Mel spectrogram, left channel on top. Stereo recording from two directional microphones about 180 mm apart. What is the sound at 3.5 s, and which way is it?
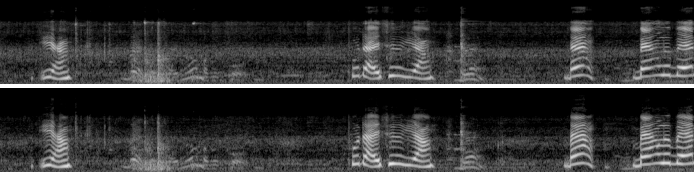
Speech, 35° right (ahead or behind).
